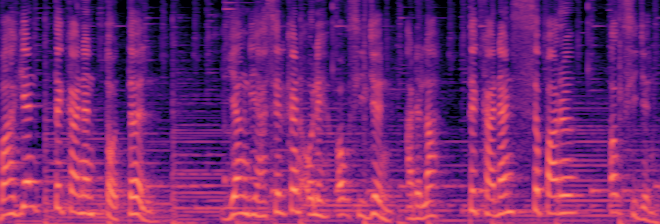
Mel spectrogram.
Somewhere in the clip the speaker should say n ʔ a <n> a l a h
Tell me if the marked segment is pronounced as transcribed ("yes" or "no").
no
